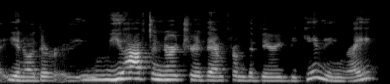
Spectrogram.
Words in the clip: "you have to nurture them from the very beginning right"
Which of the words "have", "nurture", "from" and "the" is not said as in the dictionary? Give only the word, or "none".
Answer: have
